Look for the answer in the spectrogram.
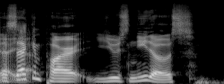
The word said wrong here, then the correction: usneoides: I'm totally butchering it. – Yeah, yeah. – Usneoides. – Usneoides is actually, it means like another plant, like another type of lichen that was called like nodis.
